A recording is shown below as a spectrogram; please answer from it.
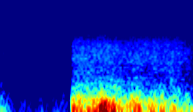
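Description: The sound cuts out completely for just under a second, then a low, uneven rumble comes in, like wind or handling noise on a microphone.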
